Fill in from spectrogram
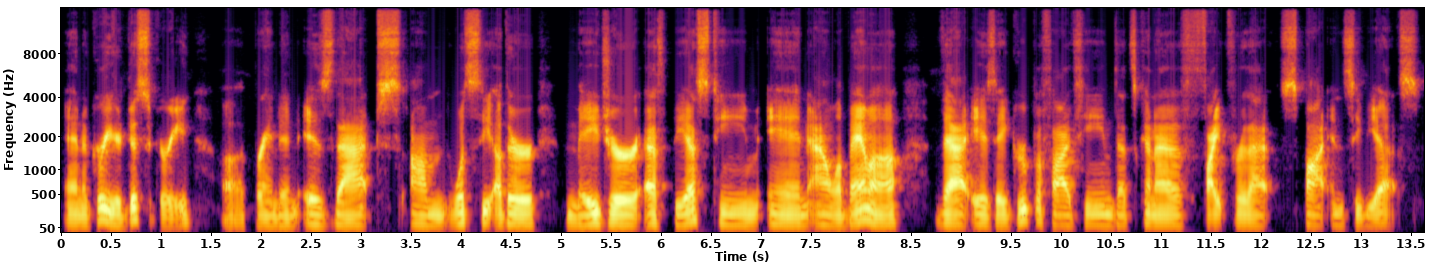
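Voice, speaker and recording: A man's voice: fairly low pitch, little pitch movement, a little slow, bright, forceful tone. A man co-hosting a casual sports podcast, rambling, losing his thread and apologizing. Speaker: podcast co-host.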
